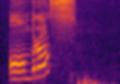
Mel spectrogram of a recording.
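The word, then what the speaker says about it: hombros: temos no nosso tronco ombros ombros que é escrito da mesma forma que pronuncia-se da mesma forma que em português A única diferença é na escrita ombros em espanhol leva o h na frente tá como vocês sab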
